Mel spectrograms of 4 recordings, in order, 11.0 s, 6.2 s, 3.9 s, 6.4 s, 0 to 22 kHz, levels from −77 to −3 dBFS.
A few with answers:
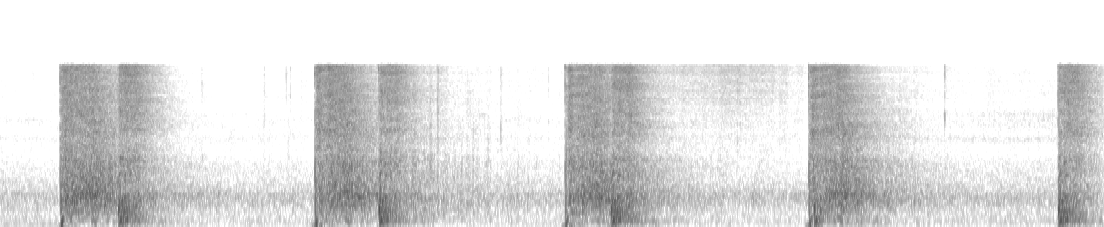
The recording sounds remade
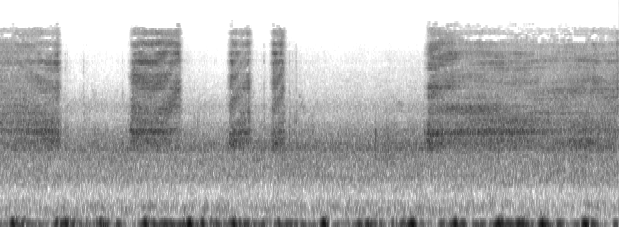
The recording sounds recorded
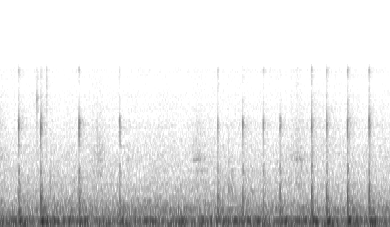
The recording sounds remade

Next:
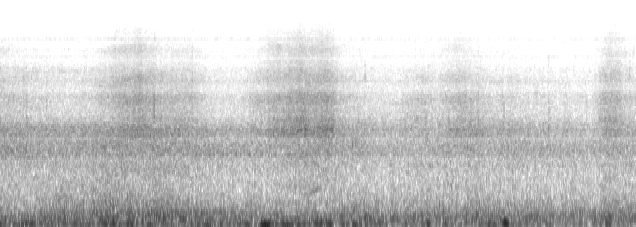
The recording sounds remade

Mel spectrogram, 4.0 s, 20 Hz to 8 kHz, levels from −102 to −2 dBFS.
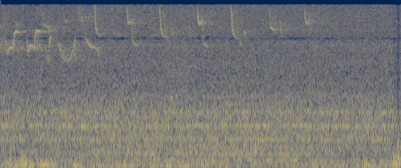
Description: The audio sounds remade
